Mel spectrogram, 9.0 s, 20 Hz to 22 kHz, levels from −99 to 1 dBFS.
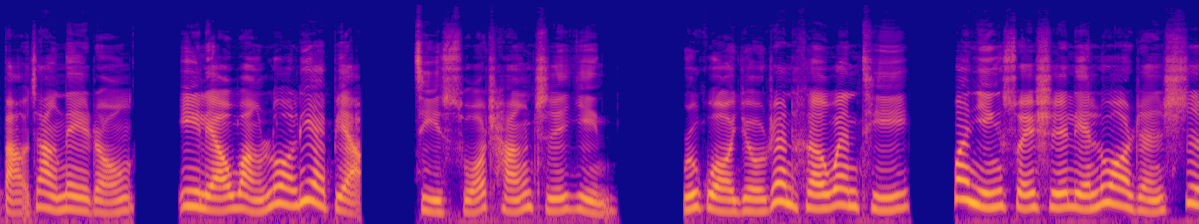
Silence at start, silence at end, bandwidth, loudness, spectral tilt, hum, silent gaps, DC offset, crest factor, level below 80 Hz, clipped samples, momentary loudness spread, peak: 0.05 s; 0 s; 14 kHz; -23 LUFS; -5 dB/octave; none; 1.00-1.33 s, 2.72-3.10 s, 4.65-5.12 s, 6.84-7.15 s; under 0.1%; 16 dB; -58 dBFS; under 0.1%; 8 LU; -8 dBFS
